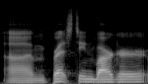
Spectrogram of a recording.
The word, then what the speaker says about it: Steenbarger: Brett Steenbarger was... Is it Barger or Burger? Barger. Okay, I have been pronouncing it right.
